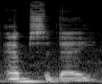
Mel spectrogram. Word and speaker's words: Abcde: not be using a abcde that's uh i believe pronounced absidae but that's not a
